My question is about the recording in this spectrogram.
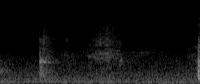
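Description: Faint scraping of a plastering trowel spreading wet plaster onto a plasterboard wall while laying on a second coat. There is a short scrape about half a second in, then a softer swish.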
